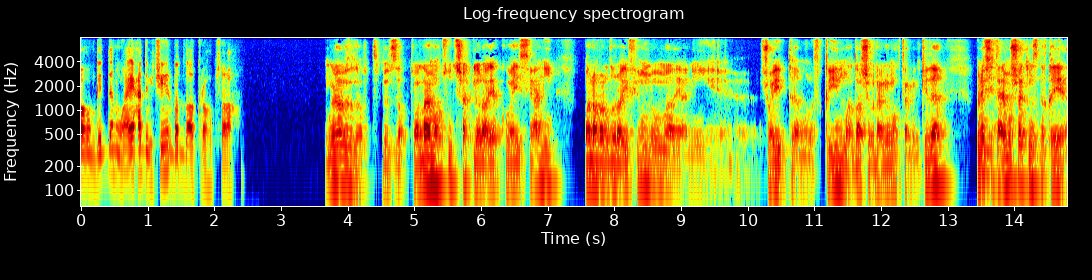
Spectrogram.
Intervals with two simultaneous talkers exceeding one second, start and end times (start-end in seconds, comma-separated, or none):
none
